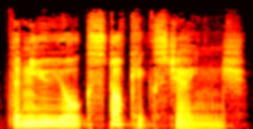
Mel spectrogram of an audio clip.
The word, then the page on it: new york stock exchange: British English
